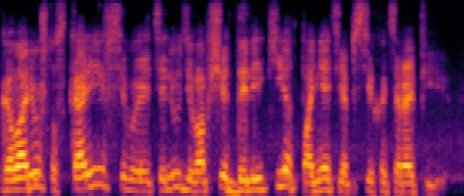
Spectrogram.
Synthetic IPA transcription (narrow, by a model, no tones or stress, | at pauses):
ɡəvɐɾʲuʂt̪o̞skɐɾʲejəfsʲɪvo̞ɛtʲɪlʲudʲɪvɐpɕːe̞d̪əlʲɪkʲiɐt̪̚pɐnʲætʲɪjəpsʲixətʲɪɾɐpʲiɪ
